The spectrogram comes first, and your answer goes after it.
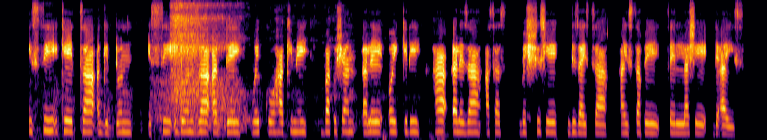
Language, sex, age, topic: Gamo, female, 25-35, government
